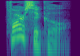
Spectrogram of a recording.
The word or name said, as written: farcical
